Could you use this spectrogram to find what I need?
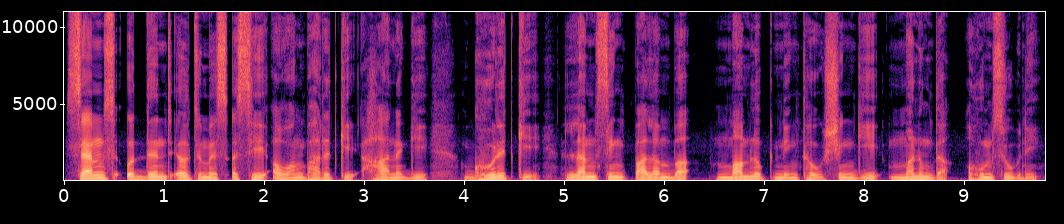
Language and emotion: Manipuri, neutral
